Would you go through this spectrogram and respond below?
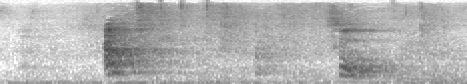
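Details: Tete, a mixed-breed pet dog, during indoor training on a knee-up trick: two short, sharp yips about a second apart, with a quiet room between them.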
